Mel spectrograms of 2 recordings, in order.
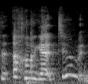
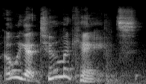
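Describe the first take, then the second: First: High and laughing through it. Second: High, slow surprised exclaim; drawn out in high surprise at the screen. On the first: Streamer cracks up at the two McCains, laughing. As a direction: breaks into laughter mid-word. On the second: Streamer notices two McCains, high slow surprise. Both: Real, not acted.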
